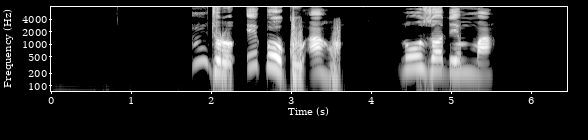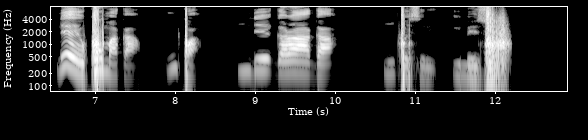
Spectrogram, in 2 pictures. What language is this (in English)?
Igbo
